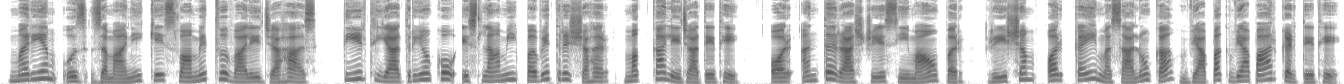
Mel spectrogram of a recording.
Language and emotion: Hindi, neutral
